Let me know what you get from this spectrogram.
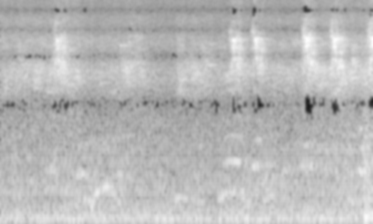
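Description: Small birds chirping in short, sharp calls, coming more often in the second half, over faint background noise.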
